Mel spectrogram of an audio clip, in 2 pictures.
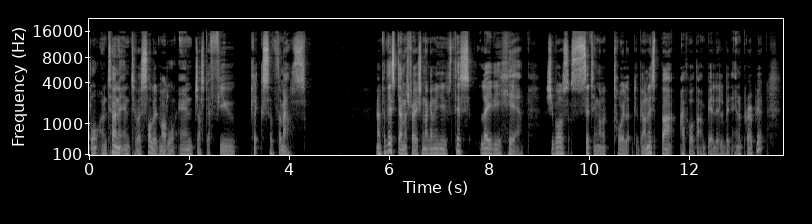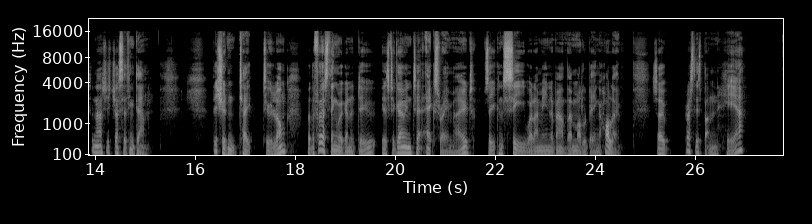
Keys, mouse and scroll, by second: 16.9-18.5 shift+middle drag, 19.2-20.1 middle drag, 21.4-22.0 shift+middle drag, 22.7 middle click.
